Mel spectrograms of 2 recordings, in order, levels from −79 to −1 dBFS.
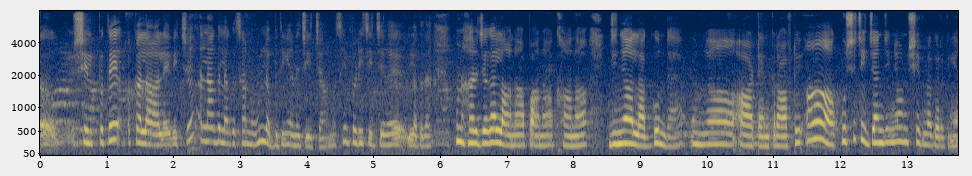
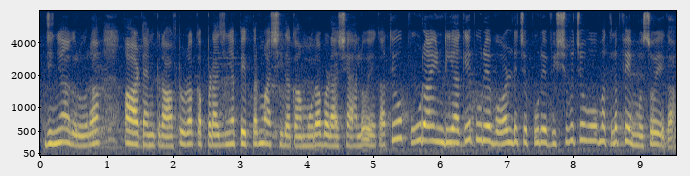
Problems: constant background noise, echo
